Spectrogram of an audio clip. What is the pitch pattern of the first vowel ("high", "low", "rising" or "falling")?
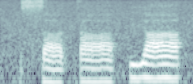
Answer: low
